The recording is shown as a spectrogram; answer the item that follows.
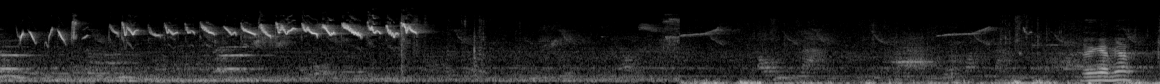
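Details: Caged white-eye, wild-caught and kept in a cage for over a month, singing a líu-style song: a rapid run of high, bright, repeated chirping notes for four seconds, then faint scattered calls and low background hum.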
